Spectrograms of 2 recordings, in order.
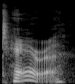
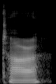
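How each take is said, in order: First: The name has an American pronunciation. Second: The name has a non-American pronunciation.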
